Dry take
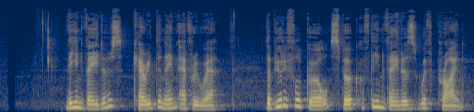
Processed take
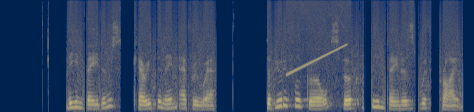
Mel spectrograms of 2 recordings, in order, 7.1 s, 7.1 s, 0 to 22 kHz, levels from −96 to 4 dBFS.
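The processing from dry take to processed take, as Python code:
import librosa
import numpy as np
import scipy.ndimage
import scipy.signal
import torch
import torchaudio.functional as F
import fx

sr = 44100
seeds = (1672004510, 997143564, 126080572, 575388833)

y = fx.spec_paint(x, sr, seeds[0], shape='rise', start_s=4.29, length_s=0.92, low_hz=1400.0, high_hz=4300.0, level_db=-25.0)
y = fx.dynamic_eq(y, sr, hz=430.0, q=1.7, threshold_db=-34.0, ratio=4.0, max_db=6)
y = fx.quant_dither(y, sr, seeds[1], bits=6, dither='none')
y = F.gain(torch.from_numpy(y), -8.0).numpy()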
